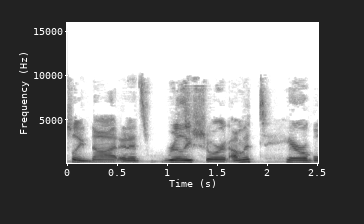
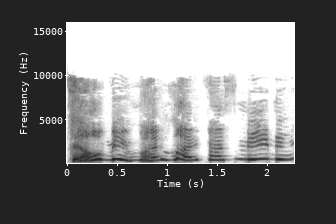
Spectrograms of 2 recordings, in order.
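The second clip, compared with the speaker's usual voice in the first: play-acted very high, loud, tearful sobbing speech; 6 dB louder than usual. Retelling a phone call answered while driving in Nashville, imitating Lindsay crying. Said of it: "her crying on the phone".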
